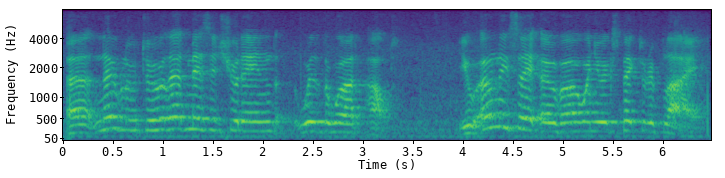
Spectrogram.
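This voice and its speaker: A man instructing trainees in radio procedure, brisk and corrective, in 1940s training film dialogue. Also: high voice, animated, sharp tone. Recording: echoey 1940s film soundtrack with hiss.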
